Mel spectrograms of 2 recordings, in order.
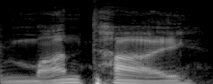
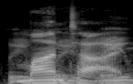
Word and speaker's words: Manthey: It's the Manthey GT3. And that is the way to pronounce it. Manthey.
